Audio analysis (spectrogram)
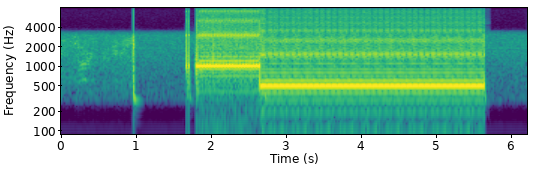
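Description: Radio dispatch alert tones for unit Scott 3: after a brief squelch click of radio static, two sustained electronic tones play in sequence, a shorter higher pitch followed by a long steady lower one, loud and continuous.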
